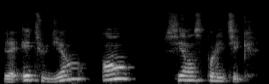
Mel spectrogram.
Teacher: It's a nasal sound. Mouth is open, but some of the sound is escaping through the nose. Il est étudiant en maths.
